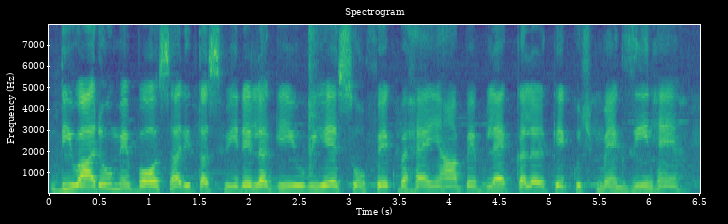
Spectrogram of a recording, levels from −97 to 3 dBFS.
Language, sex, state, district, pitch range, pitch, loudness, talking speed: Hindi, female, Haryana, Rohtak, 195-210 Hz, 205 Hz, -17 LUFS, 165 wpm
